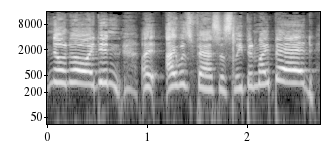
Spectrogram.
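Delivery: high, loud whiny protest; flustered denial. Retold or imitated. Ralph denying it to the parents, high panicky squeak. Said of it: "He's like".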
